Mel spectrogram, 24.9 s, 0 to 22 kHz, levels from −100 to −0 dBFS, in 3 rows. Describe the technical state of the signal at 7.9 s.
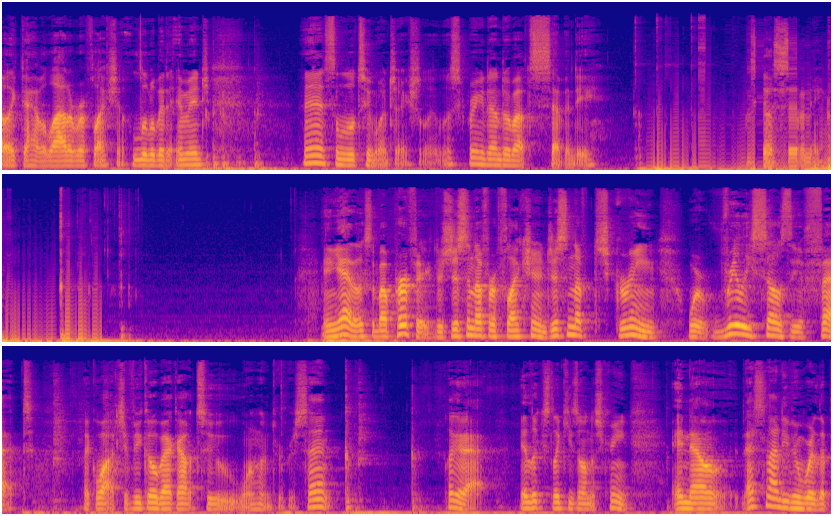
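At 7.9 s you're inside a stretch of robotic sound from repeated short buffers, running from about 6.44 to 9.28 s. Roughly half the audio is a replayed chunk, likely because fresh data arrived too slowly, which fits a 10 ms buffer. That puts a rigid, metallic 100 Hz buzz over the sound.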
